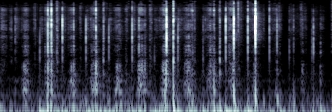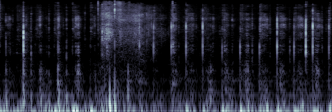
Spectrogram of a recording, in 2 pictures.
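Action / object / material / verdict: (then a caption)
scrape / cardboard jigsaw puzzle with scratch-off coating / cardboard / none. A thin pointed scraper stylus scratches the black scratch-off coating on a flat cardboard jigsaw puzzle. It makes a steady run of quick, dry scratching clicks and crackles over a low rumble, with a brief hissy, brighter scrape near the middle.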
